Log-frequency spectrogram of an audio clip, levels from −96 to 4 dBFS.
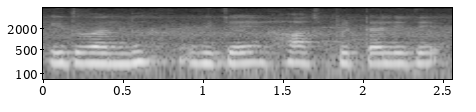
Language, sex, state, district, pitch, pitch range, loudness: Kannada, female, Karnataka, Bidar, 205 Hz, 200-210 Hz, -14 LUFS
